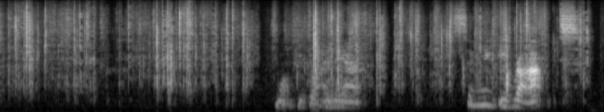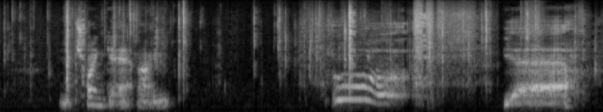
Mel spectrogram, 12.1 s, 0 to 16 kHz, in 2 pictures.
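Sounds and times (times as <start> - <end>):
paper and tape crinkling: 0.0 - 12.0.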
